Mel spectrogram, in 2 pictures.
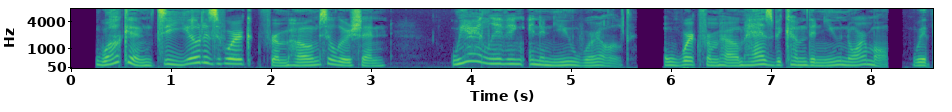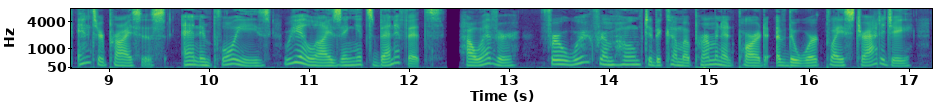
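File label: explainer english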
